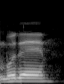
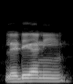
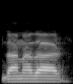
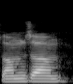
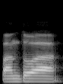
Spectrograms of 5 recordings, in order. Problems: constant background noise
